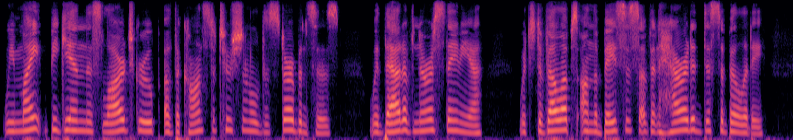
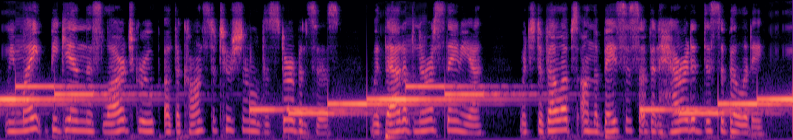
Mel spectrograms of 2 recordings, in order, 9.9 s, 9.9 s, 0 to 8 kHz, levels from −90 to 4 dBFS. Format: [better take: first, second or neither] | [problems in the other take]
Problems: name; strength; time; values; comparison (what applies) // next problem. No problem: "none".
first | background sound (Alarm); 4 dB above the speech // room echo; dies away in 0.2 s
